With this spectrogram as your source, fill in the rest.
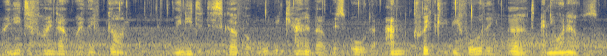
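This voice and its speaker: A man's voice: medium pitch, quick pace, close to an everyday voice. A man playing a wry, eccentric alien adventurer in an audio drama, with a theatrical, wordy delivery. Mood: urgent. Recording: noisy mix with effects and ambience.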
